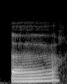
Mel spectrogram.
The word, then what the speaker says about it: heure: All right, so heure, you write it like that. Remember, H is not pronounced, okay?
